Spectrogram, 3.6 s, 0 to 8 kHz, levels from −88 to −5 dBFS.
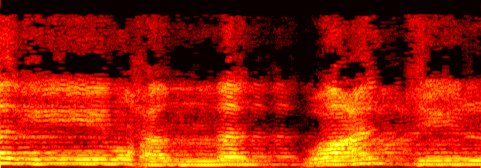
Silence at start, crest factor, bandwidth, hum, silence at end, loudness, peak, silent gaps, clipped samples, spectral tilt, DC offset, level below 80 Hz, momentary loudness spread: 0 s; 20 dB; 7.6 kHz; none; 0 s; -24 LUFS; -4 dBFS; none; under 0.1%; -6 dB/octave; under 0.1%; -68 dBFS; 12 LU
